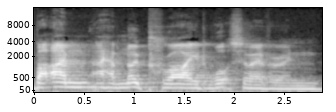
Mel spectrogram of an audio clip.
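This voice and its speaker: A man with a London accent and ordinary pitch variation. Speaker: podcast panel guest. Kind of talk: casual panel discussion.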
